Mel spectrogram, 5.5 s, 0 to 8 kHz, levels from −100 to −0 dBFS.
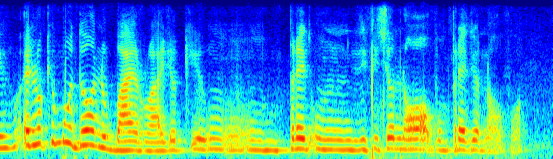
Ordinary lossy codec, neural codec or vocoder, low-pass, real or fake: Opus, 24 kbps; none; 7.2 kHz; real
